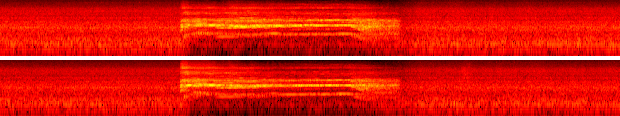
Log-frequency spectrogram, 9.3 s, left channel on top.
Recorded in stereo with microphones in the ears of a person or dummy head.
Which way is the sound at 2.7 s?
35° right (ahead or behind).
